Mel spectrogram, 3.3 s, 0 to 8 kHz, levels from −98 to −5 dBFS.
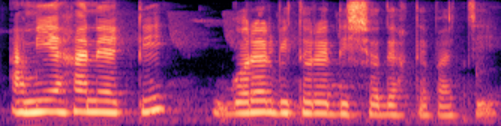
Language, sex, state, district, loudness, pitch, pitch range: Bengali, female, Assam, Hailakandi, -16 LUFS, 225 Hz, 200-240 Hz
